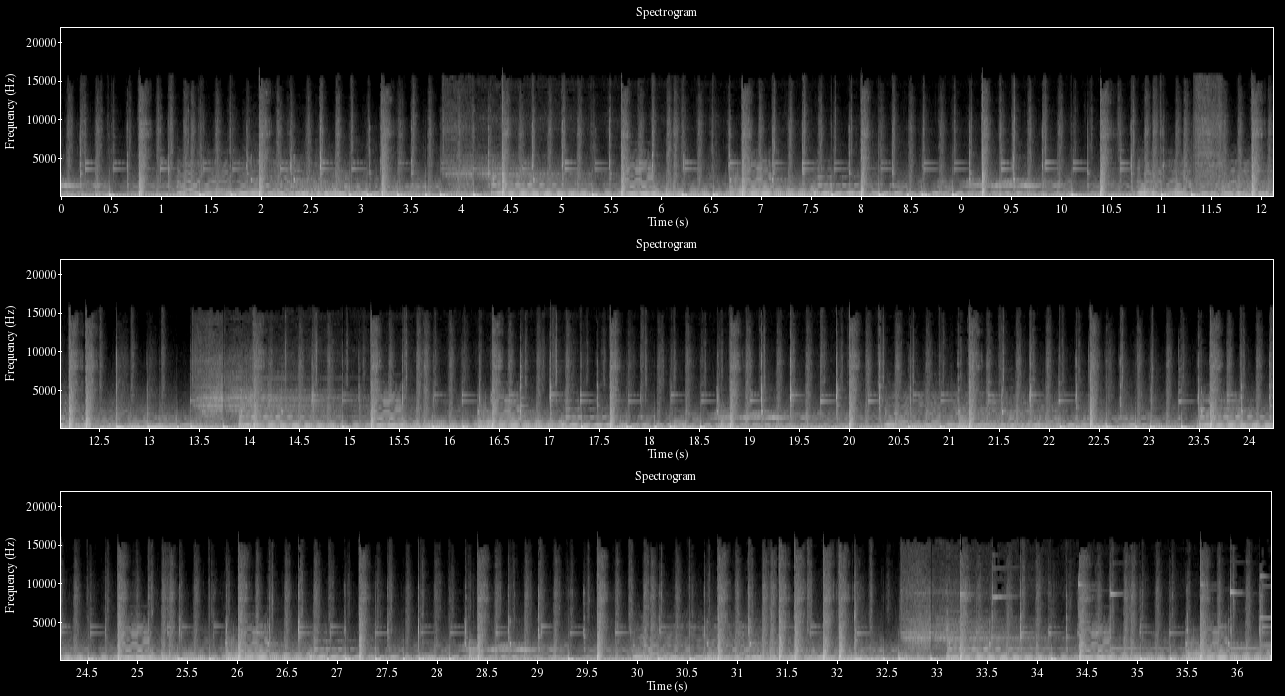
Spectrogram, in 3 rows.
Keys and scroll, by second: 4.2 Tab, 6.0 3, 7.0 shift+s, 8.8 Tab, 12.0 shift+a, 15.9 r, 16.9 Return, 17.7 Tab, 18.2 ctrl+a, 20.2 shift+c, 20.5 o, 21.6-24.4 typing, 26.1 Tab.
